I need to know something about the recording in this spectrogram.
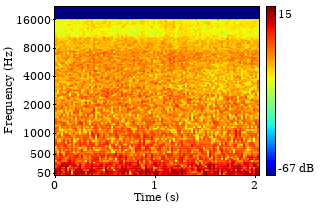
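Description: A car drives past with tyres hissing on the wet road.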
